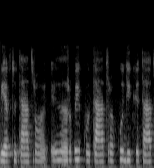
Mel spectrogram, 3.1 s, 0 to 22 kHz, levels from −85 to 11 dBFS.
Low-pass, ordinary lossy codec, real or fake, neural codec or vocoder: 7.2 kHz; Opus, 24 kbps; real; none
